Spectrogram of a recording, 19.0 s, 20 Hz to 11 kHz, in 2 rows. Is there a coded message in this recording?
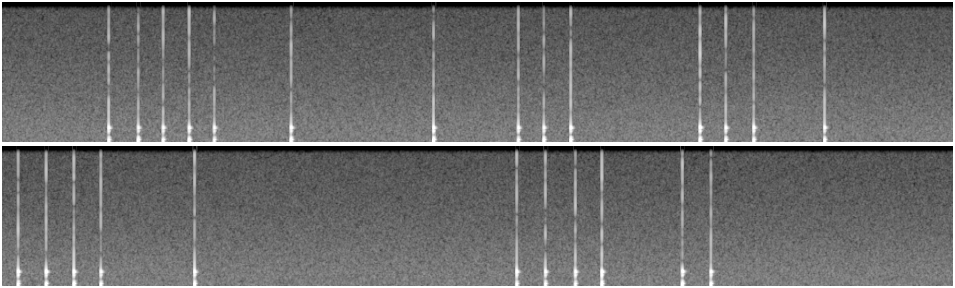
Yes: tap code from 1.1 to 16.7 s, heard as knocks on wood, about 4 knocks a second. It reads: VCLQ R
